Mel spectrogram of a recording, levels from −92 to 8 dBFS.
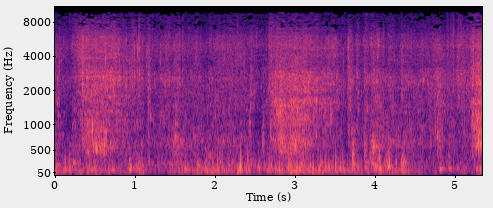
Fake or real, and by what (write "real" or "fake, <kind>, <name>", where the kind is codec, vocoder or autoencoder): real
